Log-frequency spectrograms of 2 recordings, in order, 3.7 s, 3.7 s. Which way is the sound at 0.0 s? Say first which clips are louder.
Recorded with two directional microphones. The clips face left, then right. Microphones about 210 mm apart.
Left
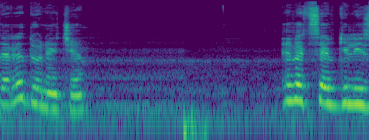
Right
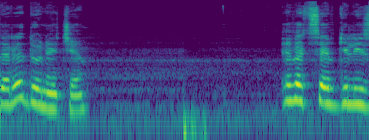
Right 6 dB; 45° right (ahead or behind).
